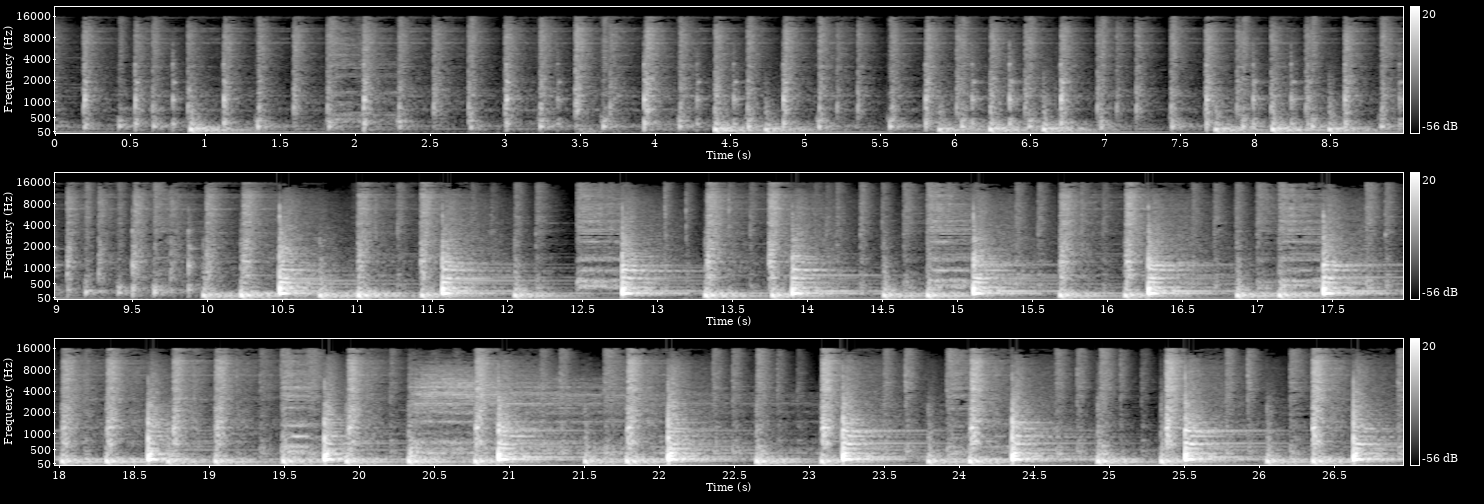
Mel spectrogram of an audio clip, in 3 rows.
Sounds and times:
Drum kit: 0.0s - 26.9s
Hi-hat: 0.0s - 26.9s
Bass drum: 0.8s - 1.6s, 4.4s - 5.2s, 5.9s - 7.0s, 7.7s - 9.0s, 10.0s - 26.9s.

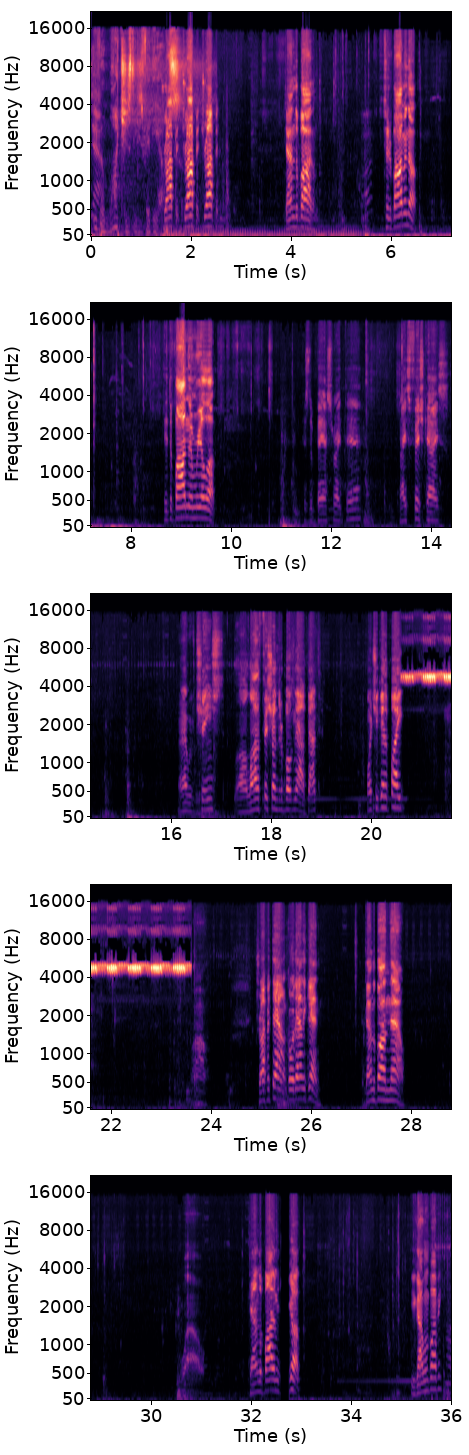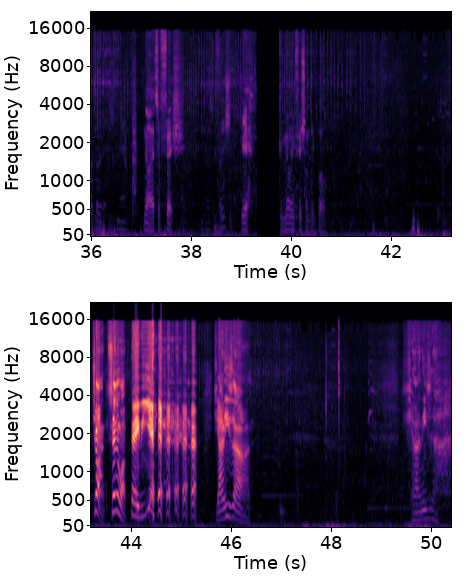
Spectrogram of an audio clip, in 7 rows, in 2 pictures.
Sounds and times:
Cricket: 20.5s - 23.6s.

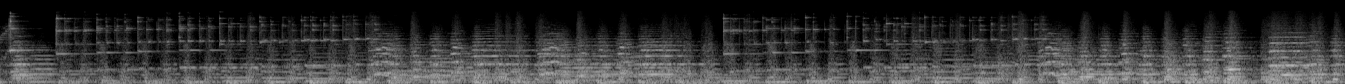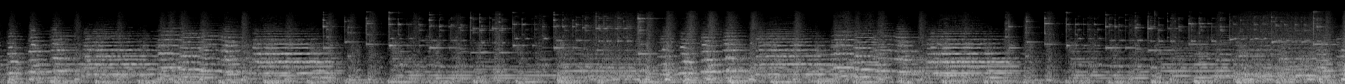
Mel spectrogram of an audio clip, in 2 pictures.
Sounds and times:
Marimba, xylophone: 0.0s - 4.8s, 7.0s - 11.3s, 15.9s - 26.9s.

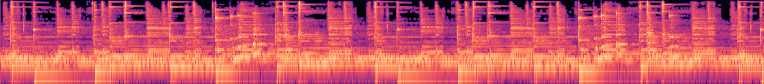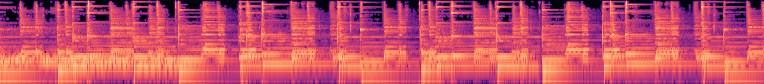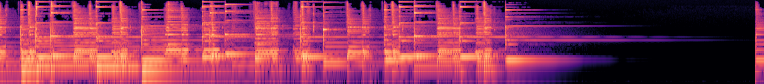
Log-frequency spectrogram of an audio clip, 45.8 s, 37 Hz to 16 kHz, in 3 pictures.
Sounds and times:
Marimba, xylophone: 0.0s - 42.2s
Glockenspiel: 0.0s - 44.1s.

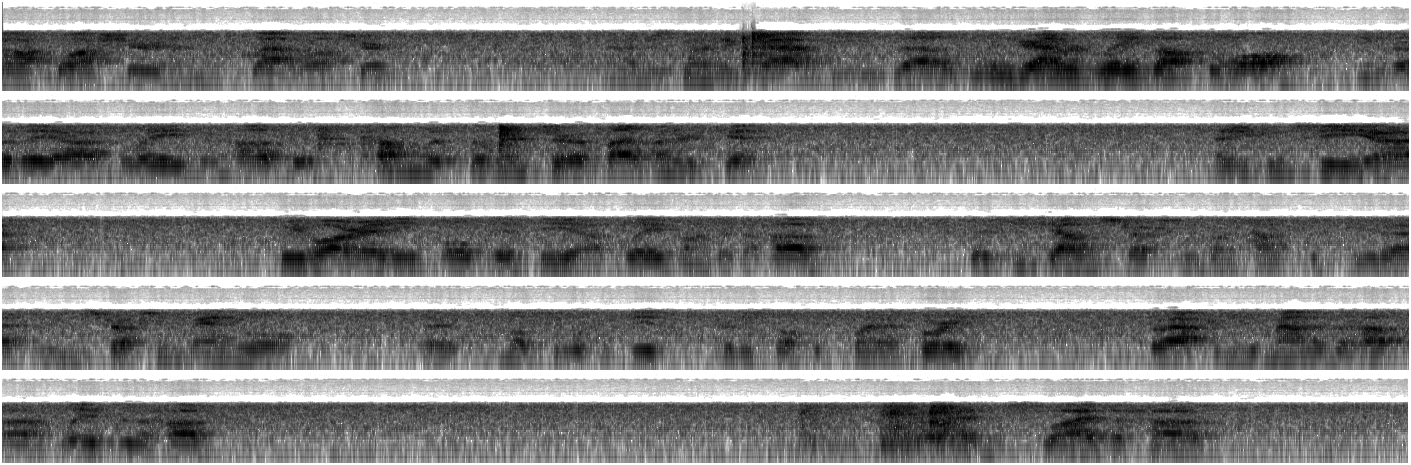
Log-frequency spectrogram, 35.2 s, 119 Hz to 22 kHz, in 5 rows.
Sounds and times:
Speech: 0.0s - 2.0s, 3.0s - 10.9s, 13.1s - 14.2s, 15.4s - 18.3s, 18.9s - 22.6s, 23.2s - 26.0s, 26.8s - 29.3s, 32.5s - 34.3s.

